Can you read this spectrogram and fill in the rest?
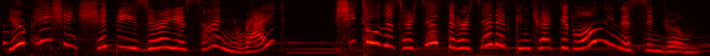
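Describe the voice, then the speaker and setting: A woman's voice: extremely high pitch, huge pitch swings, moderate pace, loud music behind the voice, full character voice. A woman voicing a small, anxious, childlike game creature who stammers and hesitates. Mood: timid. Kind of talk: video game voice acting.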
